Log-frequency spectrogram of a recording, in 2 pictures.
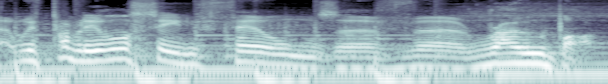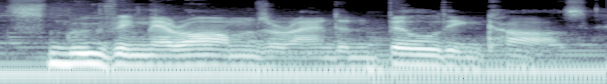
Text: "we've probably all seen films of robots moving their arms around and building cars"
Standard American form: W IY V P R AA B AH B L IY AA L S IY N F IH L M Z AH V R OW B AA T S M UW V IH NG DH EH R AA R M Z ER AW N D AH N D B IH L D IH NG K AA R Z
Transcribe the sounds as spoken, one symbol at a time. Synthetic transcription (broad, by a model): W IY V P R AA B AH B L IY AA L S IY N F IH L M Z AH V R OW B AA T S M UW V IH NG DH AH R AA R M Z ER AW N D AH N B IH L D IH NG K AA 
